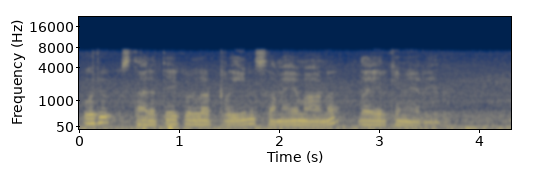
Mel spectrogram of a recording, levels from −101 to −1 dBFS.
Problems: constant background noise, low volume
